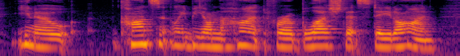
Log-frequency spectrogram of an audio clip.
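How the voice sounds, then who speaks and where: A woman with an American accent talks at a fairly slow pace and medium pitch. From US South, Louisiana. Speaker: beauty vlogger. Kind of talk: makeup tutorial. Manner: casual, rambling with fillers.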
